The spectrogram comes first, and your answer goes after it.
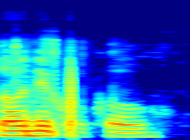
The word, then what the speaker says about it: Eau de Coco: Is it Eau de Coco? Teach us how to pronounce it correctly. Yeah, well, I'm not French, but my boss is French, so he says okay. it as Eau de Coco.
